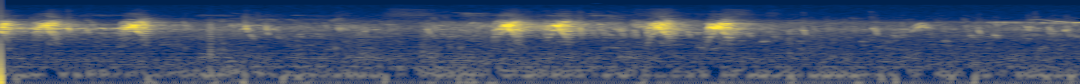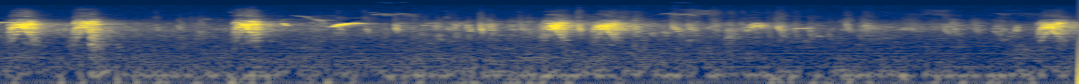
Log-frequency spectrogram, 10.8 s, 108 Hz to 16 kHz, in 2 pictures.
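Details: Two male Lucifer Hummingbirds at a feeder in the mountains outside Fort Davis, West Texas, over 5800 feet elevation, on 3 September 2019, give thin, high chips in rapid, uneven bursts over a low steady rumble of wind.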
